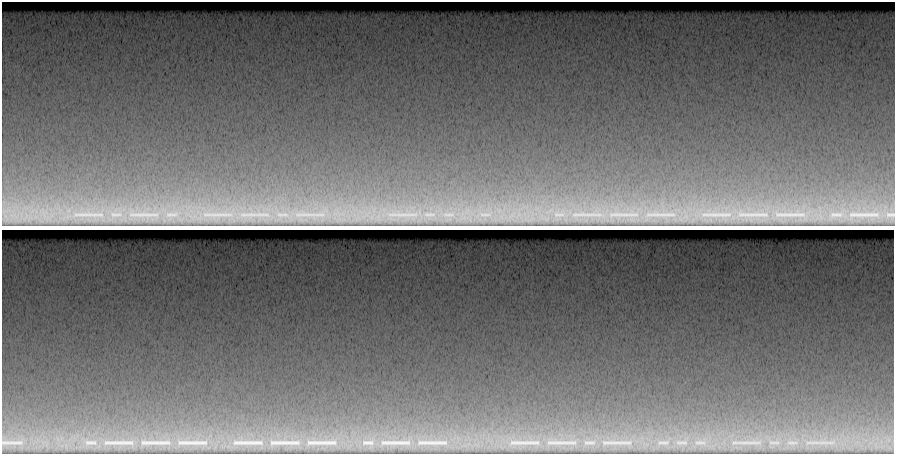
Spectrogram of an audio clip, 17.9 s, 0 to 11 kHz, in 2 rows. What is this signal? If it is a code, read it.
Morse code, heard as a keyed tone, machine-sent, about 13 wpm, 560 Hz, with heavy radio static, fading and a narrow filter. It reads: CQ DE JOW JOW QSX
